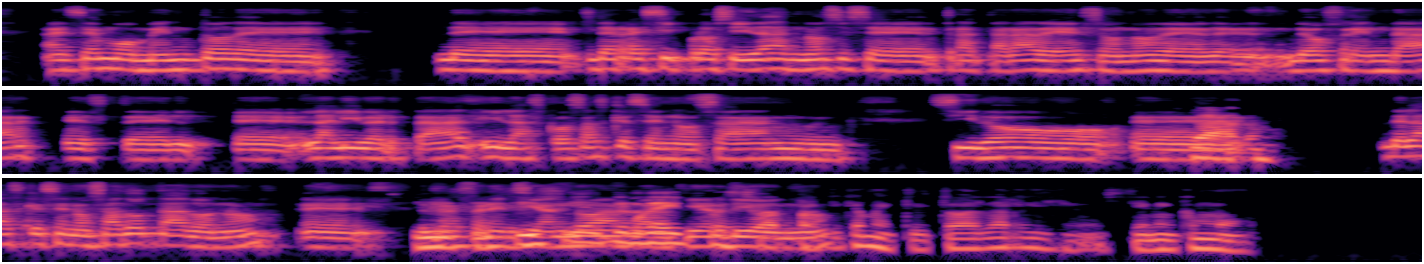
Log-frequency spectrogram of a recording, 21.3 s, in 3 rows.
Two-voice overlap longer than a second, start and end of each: 16.3-18.4

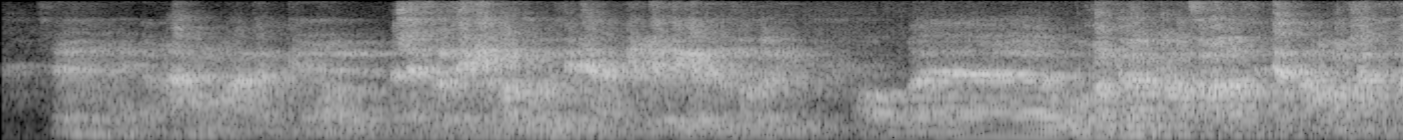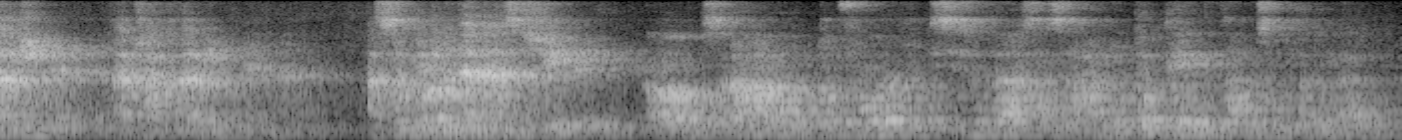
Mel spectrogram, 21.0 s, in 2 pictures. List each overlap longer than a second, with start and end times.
none

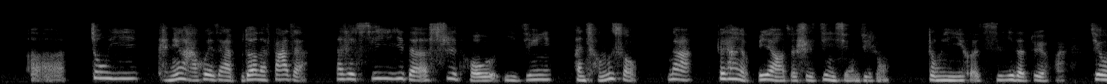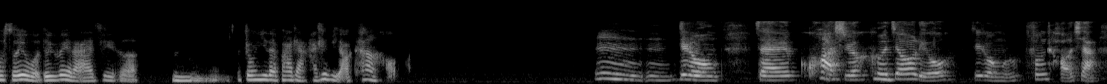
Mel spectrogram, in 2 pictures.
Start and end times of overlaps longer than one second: none

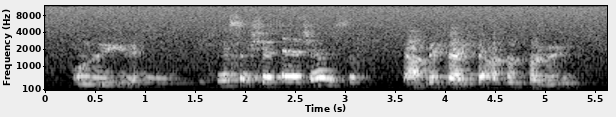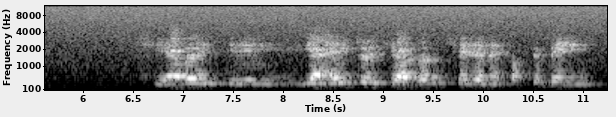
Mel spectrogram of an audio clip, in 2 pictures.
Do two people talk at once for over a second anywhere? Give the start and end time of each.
none

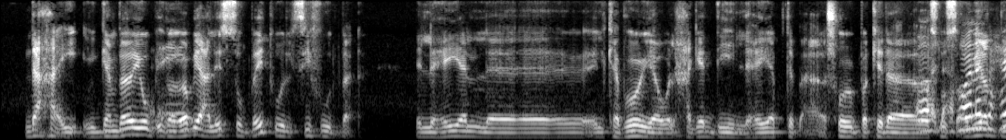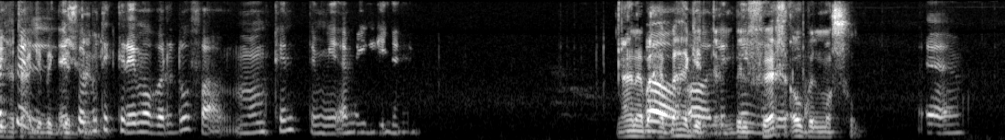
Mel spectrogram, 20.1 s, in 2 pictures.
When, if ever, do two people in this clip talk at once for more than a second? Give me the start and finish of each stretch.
9.1-11.2, 16.5-18.2

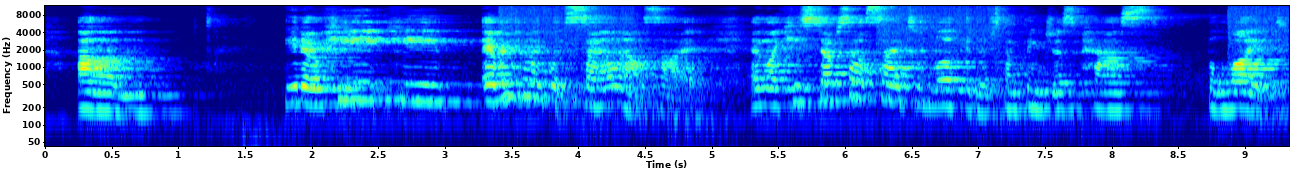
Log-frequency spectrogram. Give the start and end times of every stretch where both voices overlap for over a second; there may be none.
none

